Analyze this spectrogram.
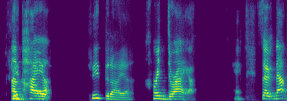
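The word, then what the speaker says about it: अभय: Then we showed you, give me the pronunciation again. Oh, Abhaya. Abhaya.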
